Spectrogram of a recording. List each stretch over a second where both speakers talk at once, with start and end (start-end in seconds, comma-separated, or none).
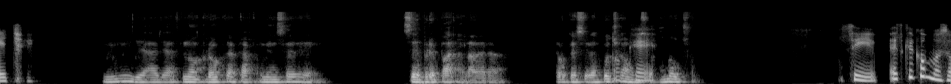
none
